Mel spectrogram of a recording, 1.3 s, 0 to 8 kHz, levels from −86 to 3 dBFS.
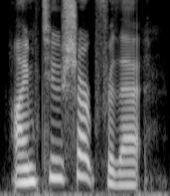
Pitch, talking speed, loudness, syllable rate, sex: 230 Hz, 235 wpm, -17 LUFS, 5.3 syllables/s, female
